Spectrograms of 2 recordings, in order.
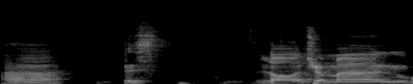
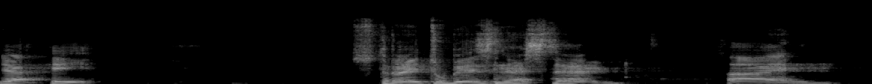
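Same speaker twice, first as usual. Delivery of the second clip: put-on accent drifting into French. Voicing a character in a role-play game, accent drifting into French. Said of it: "It's gone French again".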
